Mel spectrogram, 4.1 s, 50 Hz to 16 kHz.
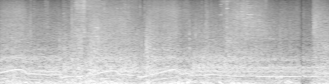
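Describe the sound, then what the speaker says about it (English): A Porsche 959 races in Forza Horizon, its engine note rising and falling through gear changes with steady high-revving drone, tire noise and passing cars around it, loud and continuous. "The 959 is very fast."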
